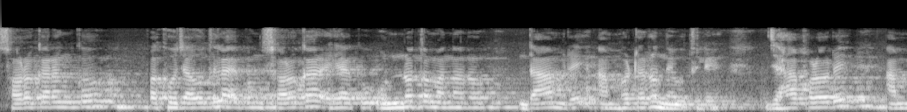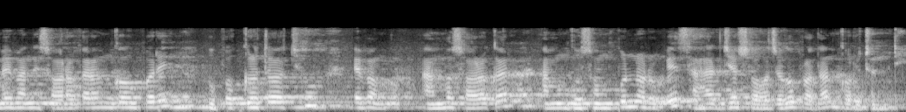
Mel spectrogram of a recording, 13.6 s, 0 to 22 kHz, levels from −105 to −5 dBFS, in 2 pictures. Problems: none marked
